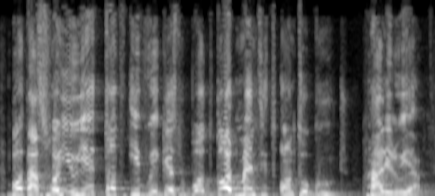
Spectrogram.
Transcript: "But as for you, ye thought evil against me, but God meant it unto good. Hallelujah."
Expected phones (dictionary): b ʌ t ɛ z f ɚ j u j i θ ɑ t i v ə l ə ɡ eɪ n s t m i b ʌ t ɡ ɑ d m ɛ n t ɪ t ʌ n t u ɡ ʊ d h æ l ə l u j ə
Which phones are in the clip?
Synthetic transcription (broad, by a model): b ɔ t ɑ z f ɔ j u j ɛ t ɑ t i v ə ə ɡ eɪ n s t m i b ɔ t ɡ ɑ d m ɛ n t ɪ t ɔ n t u ɡ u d h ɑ l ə l u j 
